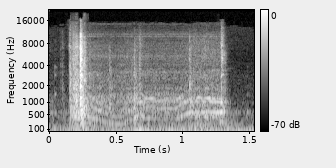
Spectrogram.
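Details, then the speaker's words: Rebuilt Honda Prelude sunroof motor: a smooth electric whine rising and settling for about a second, with no grinding or clicking; the sunroof works normally. "and sunroof Works did I mention did I mention"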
